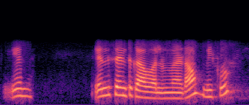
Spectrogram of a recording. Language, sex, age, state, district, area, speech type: Telugu, female, 45-60, Andhra Pradesh, Bapatla, urban, conversation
